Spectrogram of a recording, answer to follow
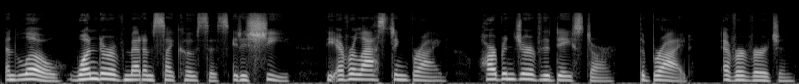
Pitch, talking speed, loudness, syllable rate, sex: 200 Hz, 145 wpm, -20 LUFS, 5.1 syllables/s, female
